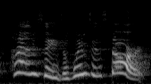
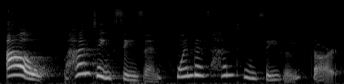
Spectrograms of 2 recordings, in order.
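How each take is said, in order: First: High-pitched East Tennessee country twang; country slip. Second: Put-on careful speech, East Tennessee accent suppressed; without an accent. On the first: Retold or imitated. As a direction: repeat it in a broad East Tennessee accent. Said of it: "just like that". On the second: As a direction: enunciate each word to hide the East Tennessee accent. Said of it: "do this without an accent".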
